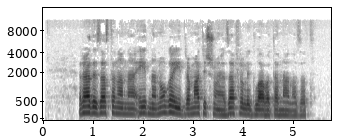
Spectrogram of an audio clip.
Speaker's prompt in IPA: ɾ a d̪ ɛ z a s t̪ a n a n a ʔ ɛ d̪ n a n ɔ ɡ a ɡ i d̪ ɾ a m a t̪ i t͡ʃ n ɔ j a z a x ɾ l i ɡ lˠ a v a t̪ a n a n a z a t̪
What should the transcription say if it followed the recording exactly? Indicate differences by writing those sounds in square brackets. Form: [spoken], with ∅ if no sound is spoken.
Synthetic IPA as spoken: ɾ a d̪ ɛ z a s t̪ a n a n a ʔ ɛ d̪ n a n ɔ ɡ a [∅] i d̪ ɾ a m a t̪ i t͡ʃ n ɔ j a z a [f] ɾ l i ɡ lˠ a v a t̪ a n a n a z a t̪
